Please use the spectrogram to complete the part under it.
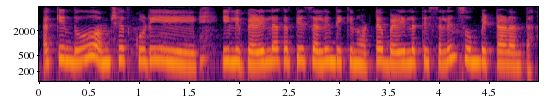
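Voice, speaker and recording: A woman's voice: very high voice, level tone, a little fast. Woman doing a furious North Karnataka mother. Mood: furious scolding. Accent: North Karnataka Kannada. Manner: scolding, repeats her jabs. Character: angry protective middle-aged mother, sharp-tongued. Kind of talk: cartoon voice acting.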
